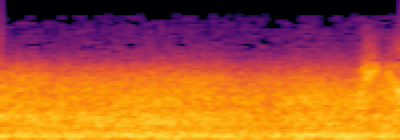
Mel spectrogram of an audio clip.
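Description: Radio-drama sound effect of airliner engines running, a loud steady noise with no breaks. A voice comes in right at the end.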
